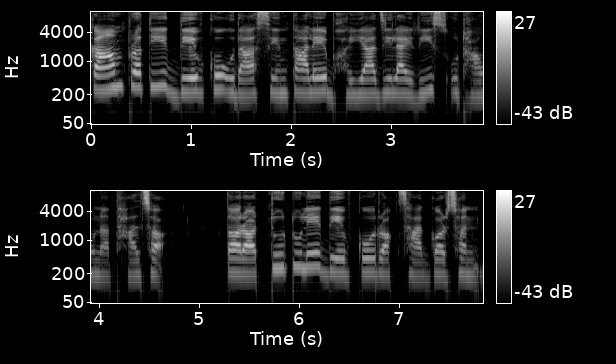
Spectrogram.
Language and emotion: Nepali, neutral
